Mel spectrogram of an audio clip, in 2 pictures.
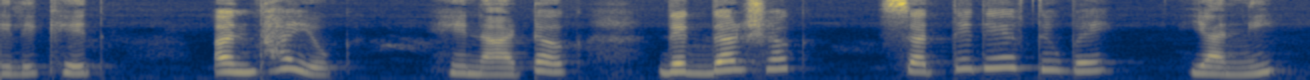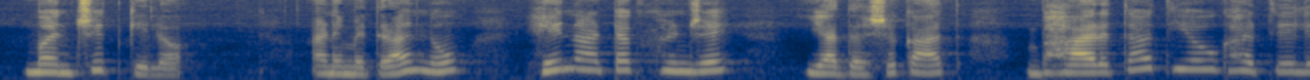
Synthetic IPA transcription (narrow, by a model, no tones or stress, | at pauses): ilikʰiːt̪ | ənt̪ʰajuɡ | henaʈəkd̪iɡ̚d̪əɾɕək | sət̪ːjəd̪eʋt̪ube | janːi | məɲt͡ɕit̪keləː | aɽ̃imit̪ɾanːu | henaʈəkm̤əɳd͡ze | jad̪əɕəkat̪ | bʱaɾt̪at̪jewɡʱat̪lelj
